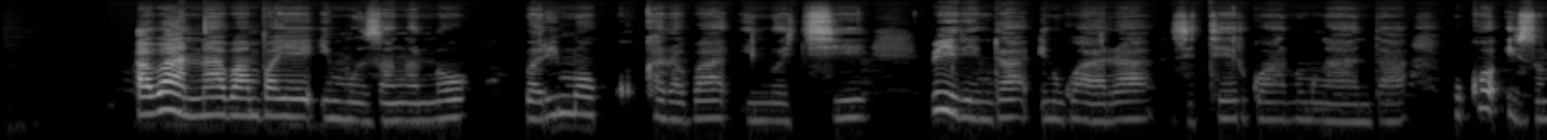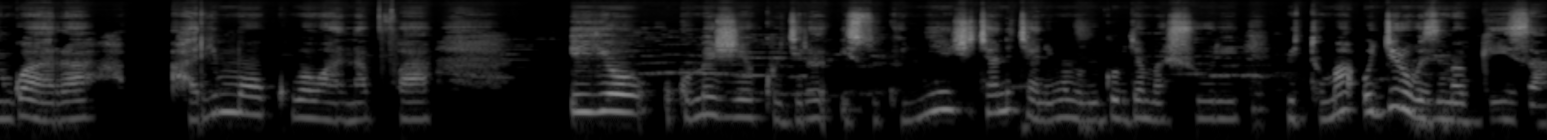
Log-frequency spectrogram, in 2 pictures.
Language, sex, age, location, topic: Kinyarwanda, female, 18-24, Kigali, health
